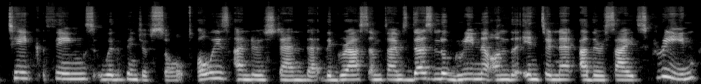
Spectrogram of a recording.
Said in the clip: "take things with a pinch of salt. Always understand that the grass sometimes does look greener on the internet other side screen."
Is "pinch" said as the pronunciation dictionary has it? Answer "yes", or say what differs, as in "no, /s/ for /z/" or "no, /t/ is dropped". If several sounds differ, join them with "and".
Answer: yes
